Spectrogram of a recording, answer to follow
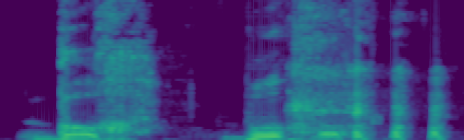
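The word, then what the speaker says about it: Bůh: are going to do, how do you pronounce this again, bro? Is it? Buch. Buch. Buch. Okay. Yeah. It means it means God in Czech language.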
